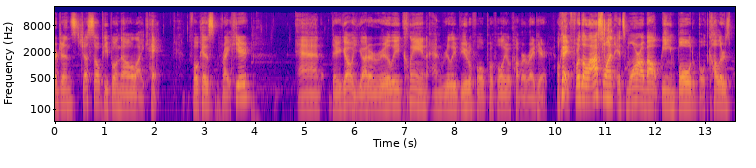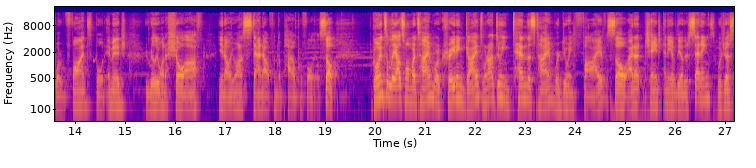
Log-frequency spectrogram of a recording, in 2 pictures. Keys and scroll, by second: 2.5 v, 4.1 w.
